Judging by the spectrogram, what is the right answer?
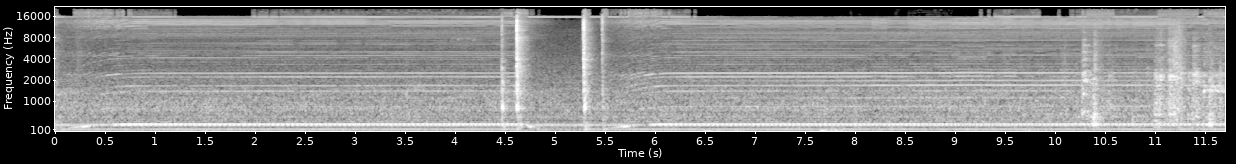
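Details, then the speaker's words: Luxman KX100 cassette deck with a non-working motorized loading door: the small motor hums at a steady pitch but does not turn the cam gear that pulls the unit in. A belt that came off or broke is suspected, not confirmed. "can hear the motor running but it's not retracting it's not operating this cam"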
